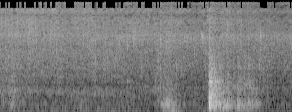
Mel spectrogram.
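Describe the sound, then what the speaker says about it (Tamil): Dried turkey berries (sundakkai vathal) fry in oil, a steady bright sizzle with one sharp pop or spatter burst near the end, heard up close. "சுண்டை வத்தல் நல்லா பொரிஞ்சு வந்ததுக்கப்புறம் வெங்காயம் சேர்த்துக்கலாம்."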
